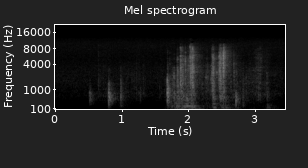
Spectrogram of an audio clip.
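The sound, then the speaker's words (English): A few light clicks of a latch or handle, then a door swings open with a louder scraping, rattling rush that fades over about a second and a half. No voices. “Just open the door and walk right in.”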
